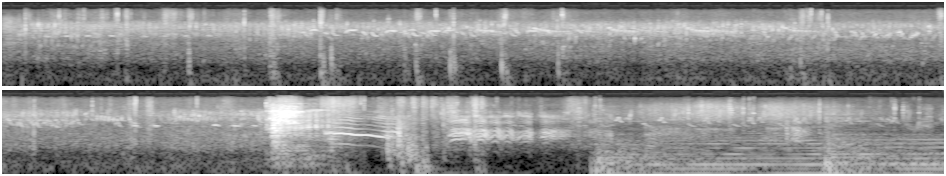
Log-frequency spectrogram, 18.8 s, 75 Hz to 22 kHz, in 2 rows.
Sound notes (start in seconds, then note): 12.2 trap snaps; 12.7 Carl screams; 15.3 deep menacing music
